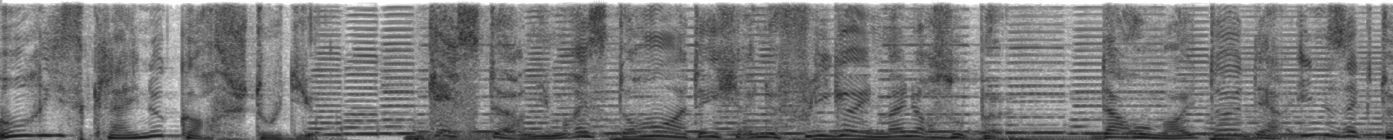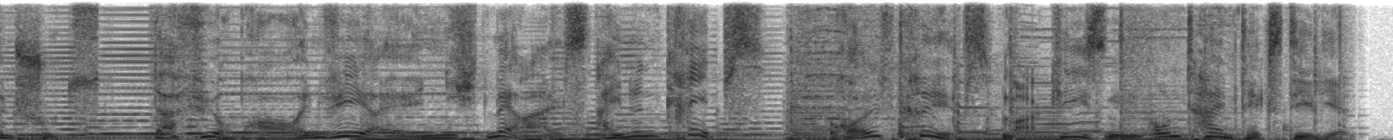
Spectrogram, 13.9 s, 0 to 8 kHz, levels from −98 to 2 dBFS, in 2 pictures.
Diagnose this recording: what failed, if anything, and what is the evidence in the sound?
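No fault found in this recording.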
